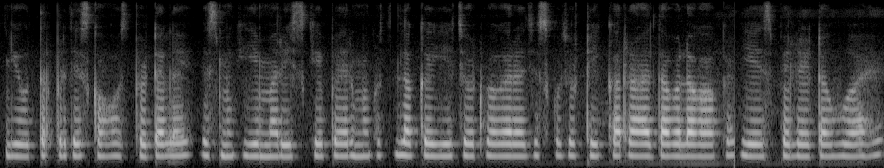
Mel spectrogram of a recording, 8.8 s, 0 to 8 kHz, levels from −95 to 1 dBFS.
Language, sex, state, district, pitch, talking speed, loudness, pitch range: Hindi, female, Uttar Pradesh, Ghazipur, 220 Hz, 230 wpm, -31 LUFS, 215-225 Hz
